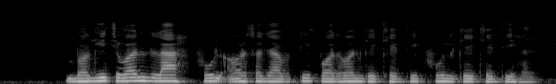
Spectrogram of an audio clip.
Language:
Magahi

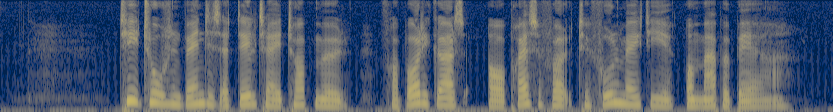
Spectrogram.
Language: Danish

